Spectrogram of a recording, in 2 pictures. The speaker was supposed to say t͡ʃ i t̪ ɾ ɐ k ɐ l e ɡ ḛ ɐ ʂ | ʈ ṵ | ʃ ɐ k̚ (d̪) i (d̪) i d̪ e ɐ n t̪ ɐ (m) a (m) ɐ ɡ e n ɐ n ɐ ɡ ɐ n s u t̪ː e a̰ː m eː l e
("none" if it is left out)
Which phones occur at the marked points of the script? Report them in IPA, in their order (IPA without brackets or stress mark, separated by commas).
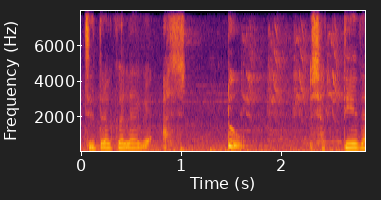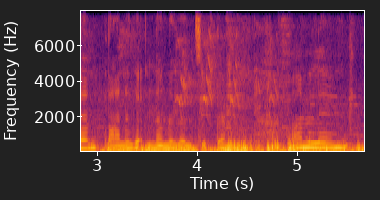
t̪, none, n, n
